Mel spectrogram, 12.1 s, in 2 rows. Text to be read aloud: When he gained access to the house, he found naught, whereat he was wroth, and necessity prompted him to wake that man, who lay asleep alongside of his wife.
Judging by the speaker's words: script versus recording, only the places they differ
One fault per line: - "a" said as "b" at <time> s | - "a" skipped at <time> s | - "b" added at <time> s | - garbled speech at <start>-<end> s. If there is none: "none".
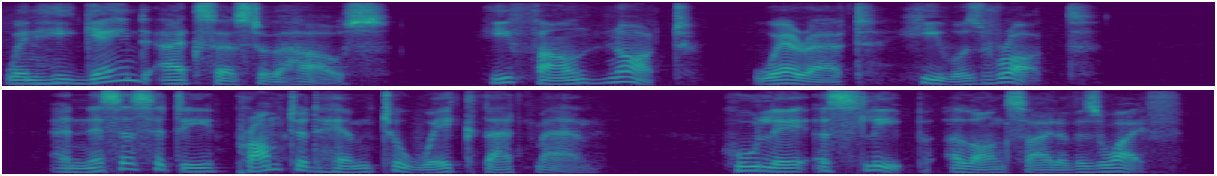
none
